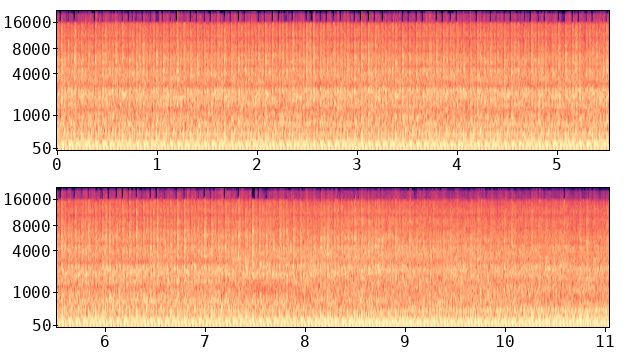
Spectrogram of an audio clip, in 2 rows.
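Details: Onan 6500 (6.5 kW) gasoline commercial generator, muffler missing, after cleaning severely fouled spark plugs that caused bad misfire and backfire: engine idles at a steady low drone with fairly even beat, no obvious misfire; voltage still jumps slightly.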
